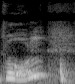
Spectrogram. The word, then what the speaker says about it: boule: You can use a round one for a sourdough boule. That's what is pronounced, boule, which is French meaning round.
